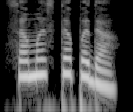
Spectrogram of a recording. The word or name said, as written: ಸಮಸ್ತಪದ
